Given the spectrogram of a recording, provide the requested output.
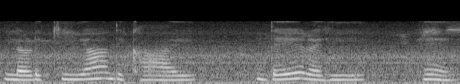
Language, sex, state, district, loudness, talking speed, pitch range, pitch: Hindi, female, Madhya Pradesh, Dhar, -15 LUFS, 65 wpm, 210-240 Hz, 225 Hz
